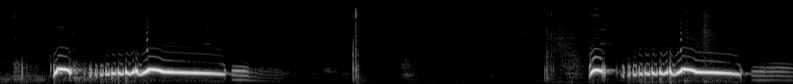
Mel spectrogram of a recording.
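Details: Spotted dove giving a melodious, sharp call, used as a lure to get quiet doves calling: a short upslurred note, a rapid rolling stutter, then a long, slowly falling coo. The phrase is given twice, separated by a silent gap with one faint click.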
